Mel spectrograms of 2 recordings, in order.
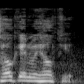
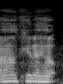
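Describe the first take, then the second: First: It sounds polished and professional. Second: It sounds sleepy and casual.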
